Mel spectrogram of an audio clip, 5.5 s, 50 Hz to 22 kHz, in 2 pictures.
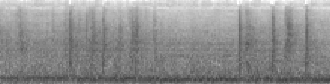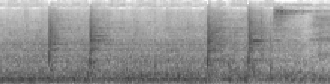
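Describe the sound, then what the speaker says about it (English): A Portuguese Railways Class 1800 diesel locomotive with its train rolls nearby, with a steady engine drone under rhythmic wheel clicks over rail joints and a faint squeal near the end. "the 1800s sound very similar to, but not quite identical to, a Class 50"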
